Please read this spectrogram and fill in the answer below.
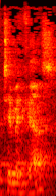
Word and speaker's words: Tsimikas: The Greek journalists have come out and said this is how you say his name. Tsimikas.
